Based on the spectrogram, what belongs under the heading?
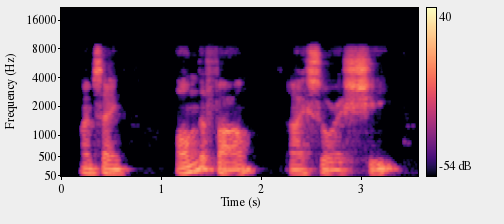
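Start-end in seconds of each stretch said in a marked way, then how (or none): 2.3-3.3 pitch rises on the word sheep. Teaching list intonation, voice going up on a list item: rising pitch on 'sheep'. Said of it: "you can hear that my voice is going up".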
